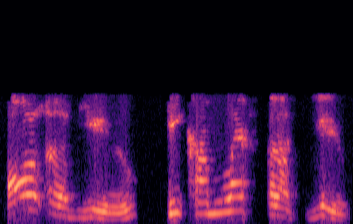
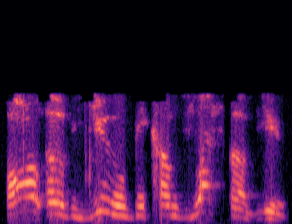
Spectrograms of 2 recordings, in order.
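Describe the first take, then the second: First: The phrase is spoken at a slower pace. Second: The phrase is spoken at a normal pace.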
